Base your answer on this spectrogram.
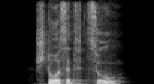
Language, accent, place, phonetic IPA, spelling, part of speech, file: German, Germany, Berlin, [ˌʃtoːsət ˈt͡suː], stoßet zu, verb, De-stoßet zu.ogg
- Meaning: second-person plural subjunctive I of zustoßen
